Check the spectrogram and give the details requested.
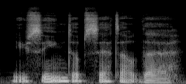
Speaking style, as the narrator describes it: I began gently

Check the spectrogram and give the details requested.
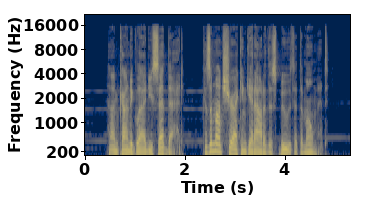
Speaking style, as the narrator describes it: He chuckled and mentioned

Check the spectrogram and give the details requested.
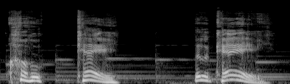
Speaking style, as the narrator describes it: cried Gerda

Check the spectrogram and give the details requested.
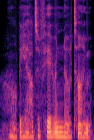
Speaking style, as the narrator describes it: I muttered to myself

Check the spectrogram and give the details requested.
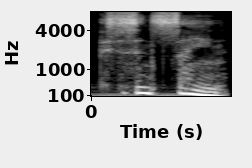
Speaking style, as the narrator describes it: she hisses back

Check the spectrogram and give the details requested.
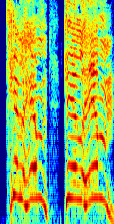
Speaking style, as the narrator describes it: Ludmilla screams

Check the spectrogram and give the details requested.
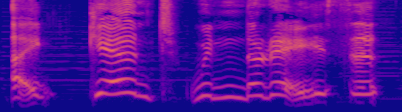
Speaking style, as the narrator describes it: Juan howled and cried

